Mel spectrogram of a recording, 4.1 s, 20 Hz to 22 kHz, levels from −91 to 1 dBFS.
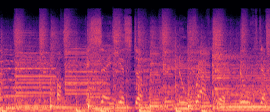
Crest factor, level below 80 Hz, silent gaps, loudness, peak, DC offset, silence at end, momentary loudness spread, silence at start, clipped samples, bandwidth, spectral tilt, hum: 14 dB; -24 dBFS; none; -16 LUFS; 0 dBFS; under 0.1%; 0 s; 3 LU; 0 s; under 0.1%; 15.5 kHz; -5.5 dB/octave; none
